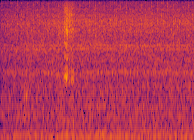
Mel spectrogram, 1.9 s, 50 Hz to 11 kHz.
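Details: Ford F250 with 6.2 V8, about 102,460 miles, salvage auction truck: steady, even low rumble at idle with no knocks, misses or squeals, alternator charging; normal idle.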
